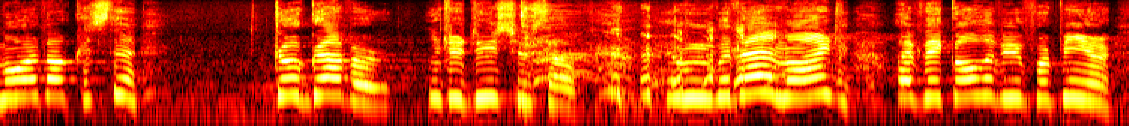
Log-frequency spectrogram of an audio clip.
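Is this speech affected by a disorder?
Yes: cerebral palsy; from birth.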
